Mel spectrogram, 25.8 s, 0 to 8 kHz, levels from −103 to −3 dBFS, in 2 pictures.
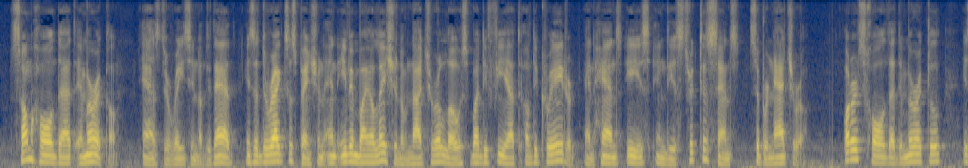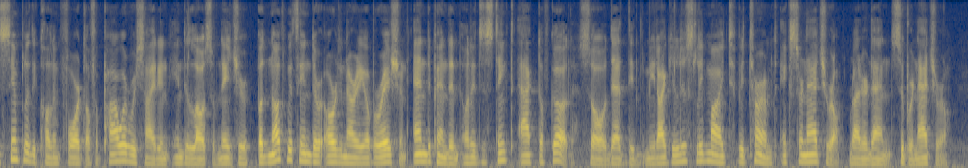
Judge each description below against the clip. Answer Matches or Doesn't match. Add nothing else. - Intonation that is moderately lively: Matches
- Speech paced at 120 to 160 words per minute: Doesn't match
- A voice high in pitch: Doesn't match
